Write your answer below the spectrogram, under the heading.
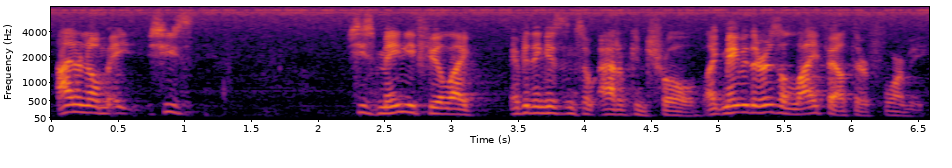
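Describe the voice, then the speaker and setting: Actor doing a troubled young man, defensive, halting, lively pitch swings, soap opera scene. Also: a little hiss or hum, lightly acted. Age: young adult. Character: troubled young man hiding from his powerful father. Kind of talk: 1990s daytime soap acting. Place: indoor studio set.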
